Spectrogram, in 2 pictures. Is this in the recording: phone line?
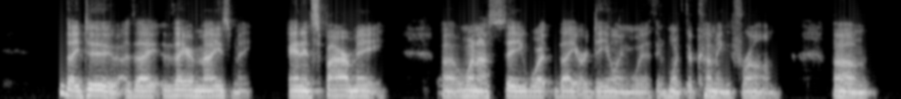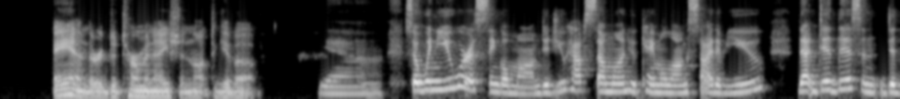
no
